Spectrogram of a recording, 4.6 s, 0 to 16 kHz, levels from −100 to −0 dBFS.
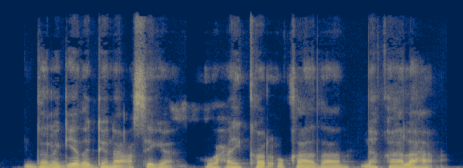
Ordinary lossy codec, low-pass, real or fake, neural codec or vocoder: MP3, 96 kbps; 14.4 kHz; fake; codec, 44.1 kHz, 7.8 kbps, DAC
